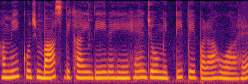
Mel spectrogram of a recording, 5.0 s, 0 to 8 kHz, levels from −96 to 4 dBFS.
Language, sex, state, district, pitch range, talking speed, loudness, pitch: Hindi, female, Assam, Kamrup Metropolitan, 215-235 Hz, 155 wpm, -17 LUFS, 220 Hz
